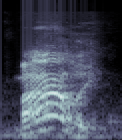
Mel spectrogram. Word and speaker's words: Miley: Oh, it's not Myliah. What is it? Miley.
